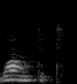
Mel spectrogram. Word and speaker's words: wanted: a diferença Por exemplo quando eu digo Wanted são duas sílabas duas partes want Quando eu digo worked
